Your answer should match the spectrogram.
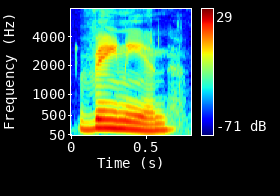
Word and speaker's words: Vanian: Did I say his name correct? – Vanian. – Vanian, okay.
